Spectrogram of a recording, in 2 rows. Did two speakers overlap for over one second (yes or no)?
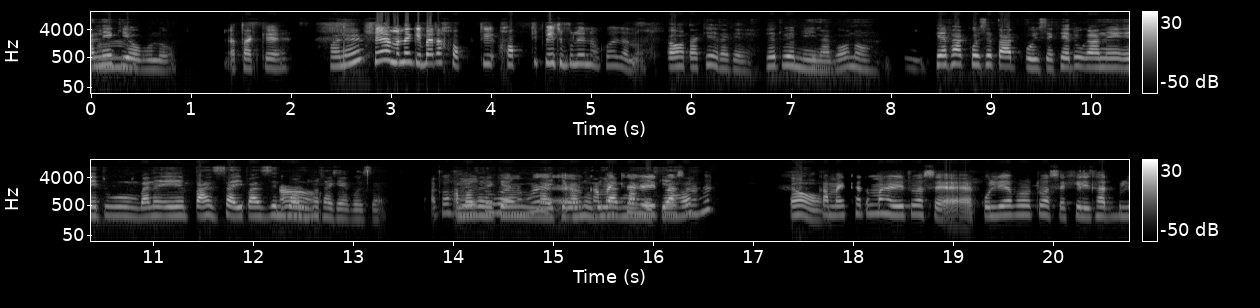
yes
